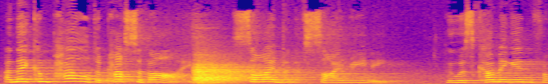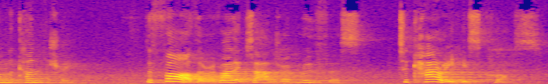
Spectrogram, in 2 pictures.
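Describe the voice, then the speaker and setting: Female Gospel narrator: measured, highish voice, widely varied pitch, echoing church. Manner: measured, deliberate. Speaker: scripture reader, narrator. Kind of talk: solemn dramatised Gospel narration. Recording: echoey church hall, faint noise.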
